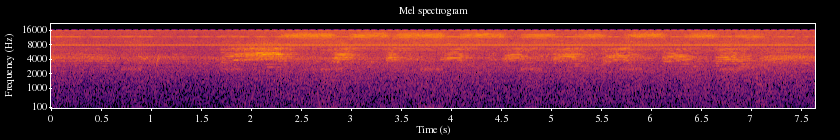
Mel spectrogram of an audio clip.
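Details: Robust cicada on 24 July 2016 giving a high, throbbing buzz that starts after about two seconds and pulses steadily several times per second above broad background hiss.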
